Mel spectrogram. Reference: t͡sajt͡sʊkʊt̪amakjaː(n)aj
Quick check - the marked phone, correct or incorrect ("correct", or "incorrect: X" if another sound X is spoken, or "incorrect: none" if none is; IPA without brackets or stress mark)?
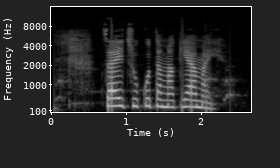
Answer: incorrect: m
